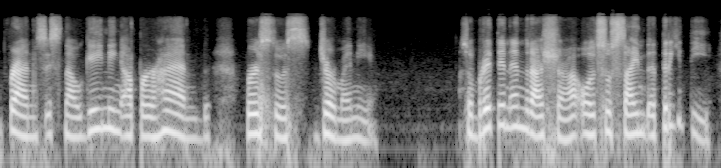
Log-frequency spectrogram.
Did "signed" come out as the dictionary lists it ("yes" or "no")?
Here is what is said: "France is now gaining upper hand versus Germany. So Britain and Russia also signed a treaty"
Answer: yes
